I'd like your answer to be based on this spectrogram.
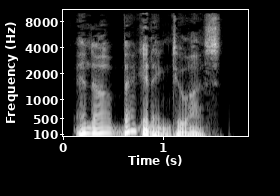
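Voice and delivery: ordinary delivery, nothing marked

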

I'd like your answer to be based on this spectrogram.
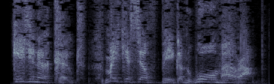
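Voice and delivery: high, snarled voice. A wolverine-form daemon ordering a girl's whimpering daemon, snarling. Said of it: "he snarled".

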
